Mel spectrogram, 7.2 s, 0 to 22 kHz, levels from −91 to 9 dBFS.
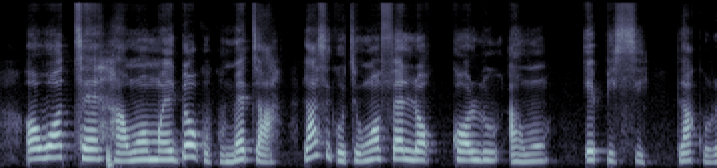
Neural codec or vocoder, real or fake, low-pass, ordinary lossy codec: autoencoder, 48 kHz, 128 numbers a frame, DAC-VAE, trained on Japanese speech; fake; none; none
